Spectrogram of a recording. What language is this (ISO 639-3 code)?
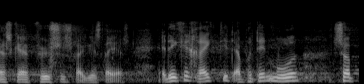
dan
